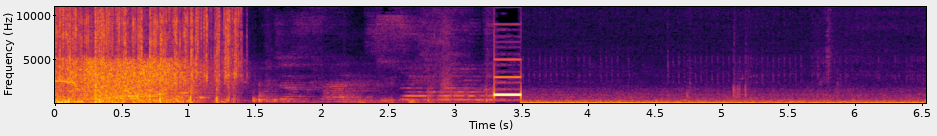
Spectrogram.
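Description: A burst of noise in the first second and a half, then a single short, loud electronic beep a little over three seconds in, followed by a steady low hum.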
